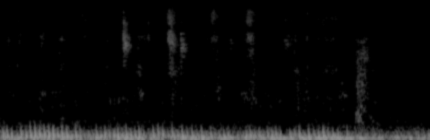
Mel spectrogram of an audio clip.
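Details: Low, continuous purring from Tiki, a contented female tuxedo cat, the rapid pulsing rumble holding steady while light tapping noises come and go over it.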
